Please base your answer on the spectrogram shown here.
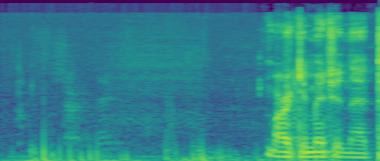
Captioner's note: quietly speaking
